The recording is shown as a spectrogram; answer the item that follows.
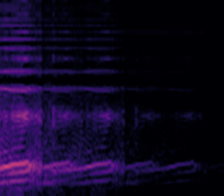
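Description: Echoing tail of a processed, laughing voice sample closing an electronic dubstep track: short rising pitched notes repeat and fade out to silence within about a second and a half.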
